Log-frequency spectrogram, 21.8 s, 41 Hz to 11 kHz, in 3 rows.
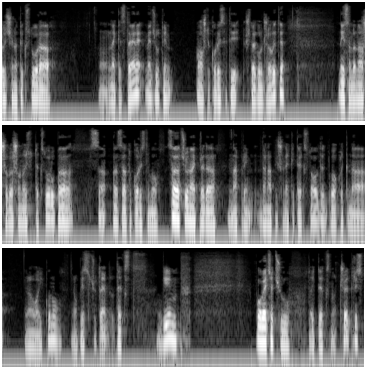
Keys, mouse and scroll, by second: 0.8-3.2 drag, 3.2-4.0 ctrl+scroll down 2, 12.0 click, 13.7 click, 15.9 click, 17.6-18.8 typing, 19.5 click, 21.0 KP_4, 21.3 KP_0.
